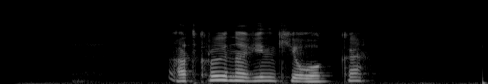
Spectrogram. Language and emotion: Russian, neutral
